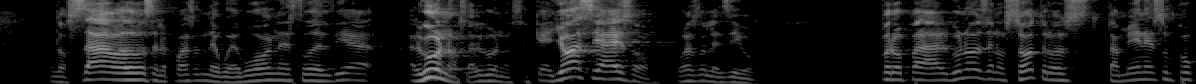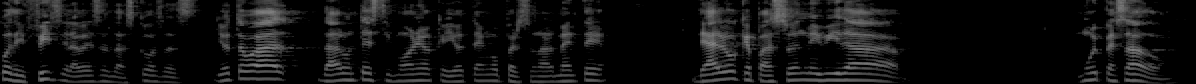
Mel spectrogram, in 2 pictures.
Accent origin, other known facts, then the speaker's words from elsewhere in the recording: Mexico City, Mexico; que los chilangos, que acá, aquí yo, sí, soy chilango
